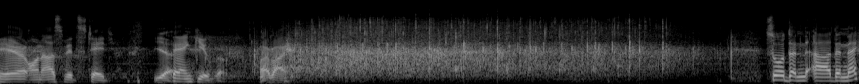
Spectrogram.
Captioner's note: applause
